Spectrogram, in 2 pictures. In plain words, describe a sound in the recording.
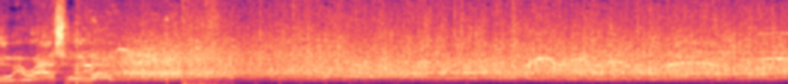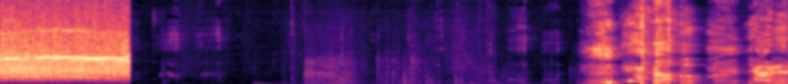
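A young man laughs loudly and wildly close by.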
